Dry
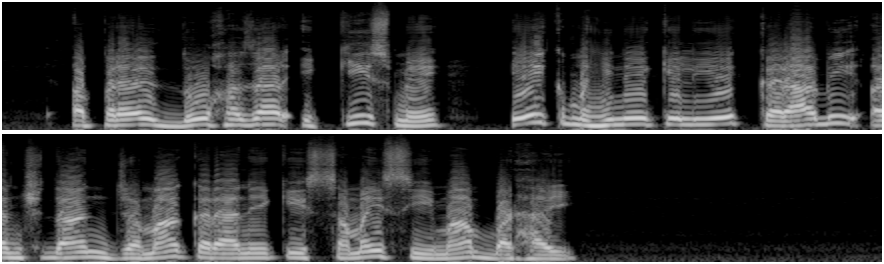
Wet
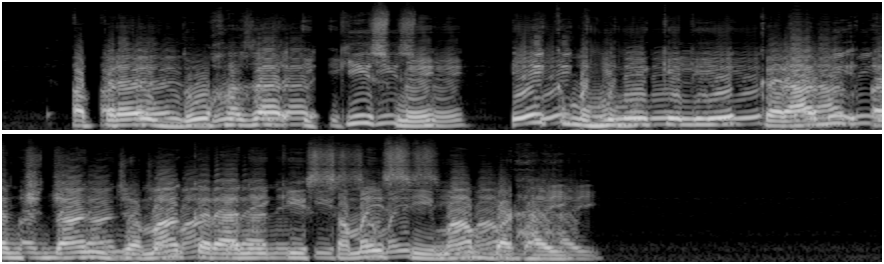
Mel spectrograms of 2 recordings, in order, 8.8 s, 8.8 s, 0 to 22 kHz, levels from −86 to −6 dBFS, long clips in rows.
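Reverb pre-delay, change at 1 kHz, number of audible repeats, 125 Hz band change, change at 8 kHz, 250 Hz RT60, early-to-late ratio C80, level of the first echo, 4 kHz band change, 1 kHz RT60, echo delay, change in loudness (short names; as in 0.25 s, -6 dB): none, +0.5 dB, 1, -2.0 dB, +1.0 dB, none, none, -7.0 dB, +1.0 dB, none, 0.138 s, 0.0 dB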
